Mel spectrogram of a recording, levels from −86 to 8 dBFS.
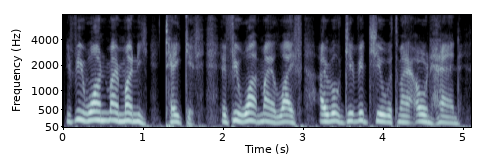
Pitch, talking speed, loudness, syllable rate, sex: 180 Hz, 260 wpm, -15 LUFS, 5.3 syllables/s, male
